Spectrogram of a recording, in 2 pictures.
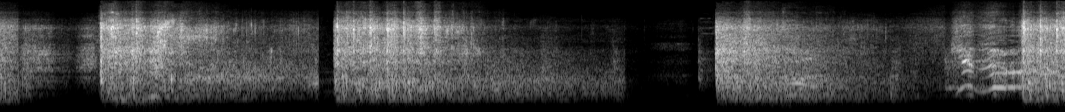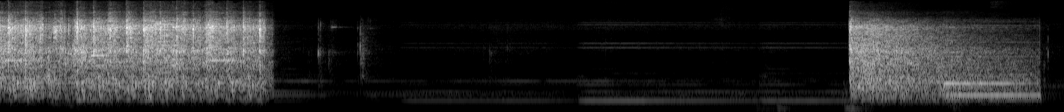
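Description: Gunshots from a TV drama soundtrack: four loud blasts of gunfire in the first seven seconds, each starting sharply and trailing off, then a few seconds of quiet held music tones, and one more gunshot near the end.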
